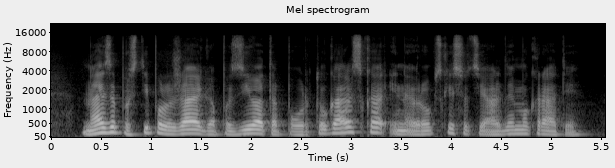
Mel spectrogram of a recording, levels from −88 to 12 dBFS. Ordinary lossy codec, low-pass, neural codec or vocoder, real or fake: none; 14.4 kHz; none; real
